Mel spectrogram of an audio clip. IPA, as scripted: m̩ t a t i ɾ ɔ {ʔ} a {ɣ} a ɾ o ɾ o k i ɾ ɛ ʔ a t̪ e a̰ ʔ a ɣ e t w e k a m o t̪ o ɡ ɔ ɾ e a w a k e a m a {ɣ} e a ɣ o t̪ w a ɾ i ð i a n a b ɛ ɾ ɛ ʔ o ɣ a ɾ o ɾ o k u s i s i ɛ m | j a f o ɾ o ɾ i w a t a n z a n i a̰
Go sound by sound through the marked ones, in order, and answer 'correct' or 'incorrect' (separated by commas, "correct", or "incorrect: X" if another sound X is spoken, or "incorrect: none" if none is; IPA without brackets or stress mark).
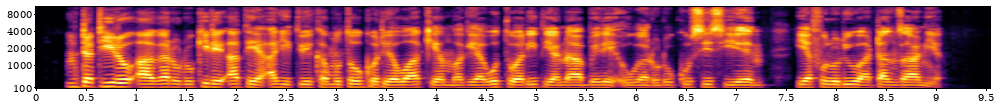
correct, correct, correct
